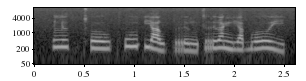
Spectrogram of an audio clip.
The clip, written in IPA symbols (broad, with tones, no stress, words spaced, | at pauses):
lɯ˥˩k̚ tʰoː˧wkʰwu˥˩ʔja˨˩w prɯ˩˦ŋ trɯ˥˩a̯ŋi˦˥a̯ boː˥˩j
